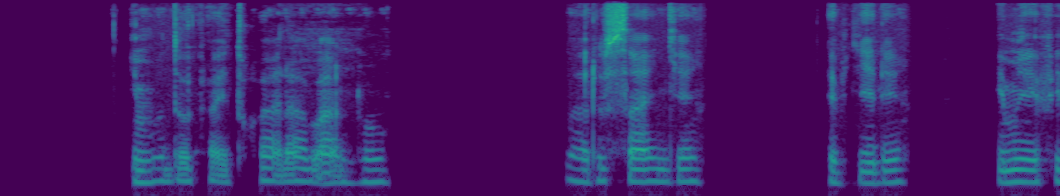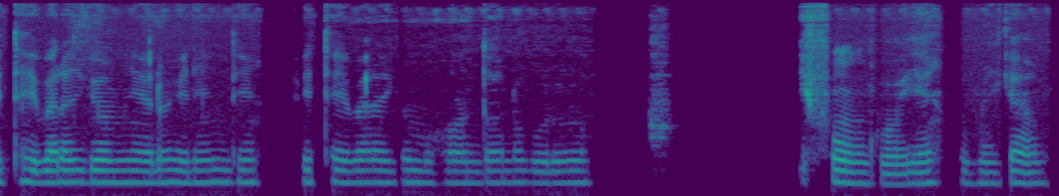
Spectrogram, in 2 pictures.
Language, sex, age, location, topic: Kinyarwanda, male, 18-24, Kigali, government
